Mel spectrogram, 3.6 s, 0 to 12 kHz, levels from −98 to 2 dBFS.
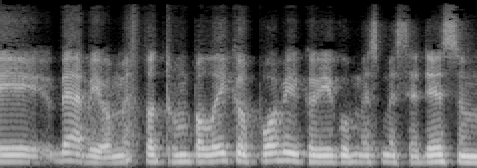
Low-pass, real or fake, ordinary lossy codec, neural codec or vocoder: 10.8 kHz; fake; MP3, 48 kbps; codec, 24 kHz, 0.5 kbps, DualCodec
